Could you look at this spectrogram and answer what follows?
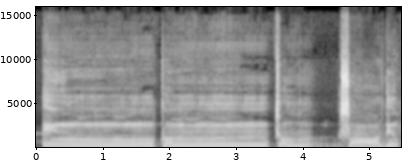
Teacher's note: nun mati harus disamarkan dia dan didengungkan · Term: Ikfa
